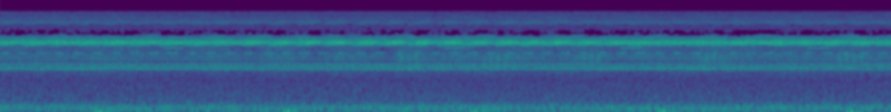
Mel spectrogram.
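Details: Crickets keep up an unbroken shrill chorus of several high tones, slightly wavering in strength, while a gentle low rumble runs beneath.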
